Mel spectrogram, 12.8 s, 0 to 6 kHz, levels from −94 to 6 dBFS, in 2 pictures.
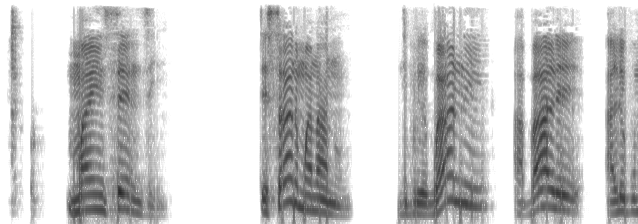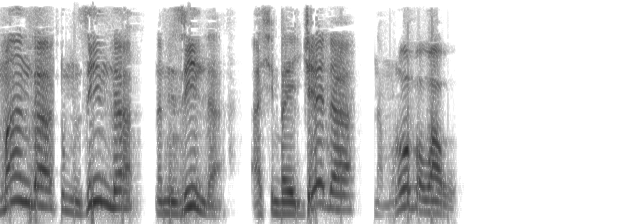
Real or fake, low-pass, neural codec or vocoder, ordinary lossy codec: real; 5.4 kHz; none; AAC, 24 kbps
